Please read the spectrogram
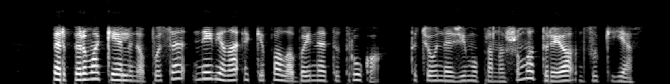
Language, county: Lithuanian, Marijampolė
